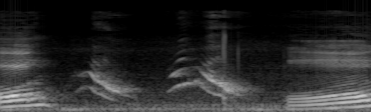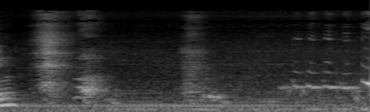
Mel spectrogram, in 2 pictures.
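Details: Chattering common hill myna, a speaking model for young mynas, mixes voice-like harmonic syllables with quick descending whistles and a short higher whistled phrase near the end, over a low hum.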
